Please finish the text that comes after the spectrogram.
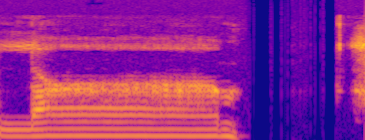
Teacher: یہ زبان کا کنارہ اور دواحق سے ثنایا تک کے مرسوڑوں سے ادا ہوتا ہے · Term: حروف طرافیہ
